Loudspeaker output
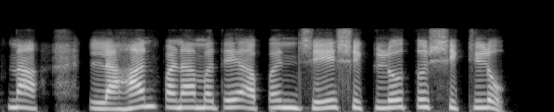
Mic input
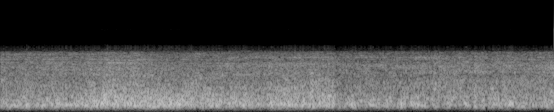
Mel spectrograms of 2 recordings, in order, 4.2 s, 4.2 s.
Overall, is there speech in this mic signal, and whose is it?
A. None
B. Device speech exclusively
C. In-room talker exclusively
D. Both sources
A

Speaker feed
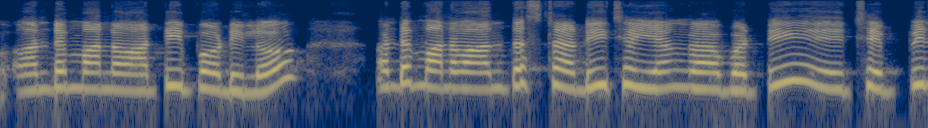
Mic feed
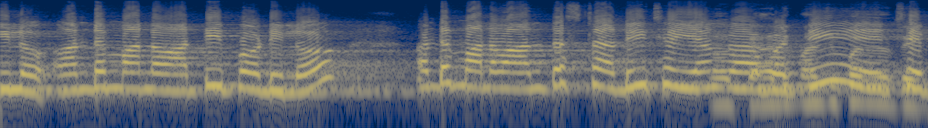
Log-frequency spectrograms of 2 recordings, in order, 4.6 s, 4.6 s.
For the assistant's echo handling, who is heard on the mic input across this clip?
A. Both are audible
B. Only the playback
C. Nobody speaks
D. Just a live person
A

